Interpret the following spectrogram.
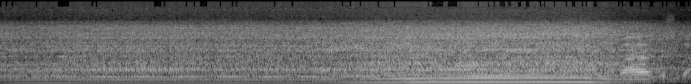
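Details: Used Toyota Avanza, throttle blipped from the engine bay: smooth, full-bodied rise in revs held steady then dropping back cleanly, no knocks or misses; normal revving, engine healthy.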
